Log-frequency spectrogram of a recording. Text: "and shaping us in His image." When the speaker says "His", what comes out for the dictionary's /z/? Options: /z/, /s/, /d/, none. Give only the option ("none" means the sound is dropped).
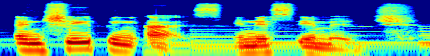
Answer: /s/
